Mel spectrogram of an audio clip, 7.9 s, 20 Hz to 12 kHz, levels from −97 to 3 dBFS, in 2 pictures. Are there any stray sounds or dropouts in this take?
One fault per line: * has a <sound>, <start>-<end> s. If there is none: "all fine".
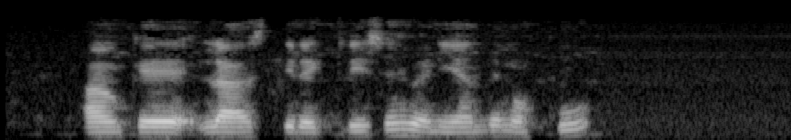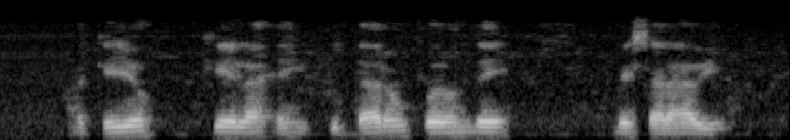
all fine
